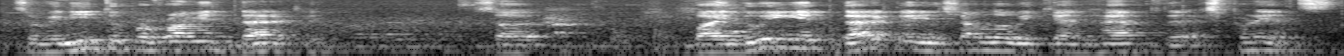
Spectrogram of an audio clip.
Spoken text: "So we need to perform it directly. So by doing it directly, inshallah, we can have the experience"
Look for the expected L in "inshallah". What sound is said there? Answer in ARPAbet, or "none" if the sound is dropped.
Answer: L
